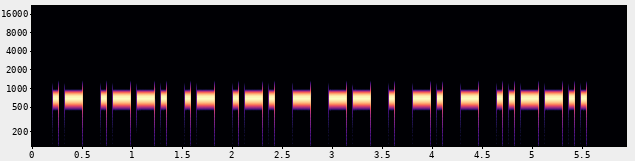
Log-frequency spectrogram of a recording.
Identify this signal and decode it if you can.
Morse code, heard as a keyed tone, about 20 wpm, 700 Hz. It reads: APARTMENT?
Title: Sentences from Top 1000 Words - Review Part 6 - 20wpm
